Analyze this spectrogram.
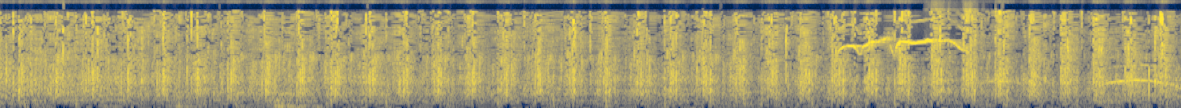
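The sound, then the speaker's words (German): Audience applause: many hands clapping in a fast, fairly rhythmic patter throughout, with brief whistles partway through. “Bitte mal einen Applaus.”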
